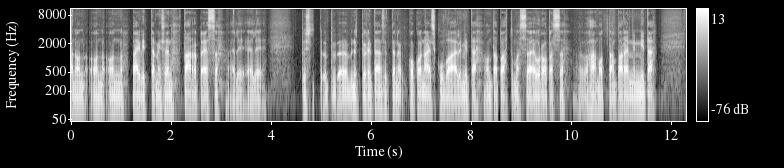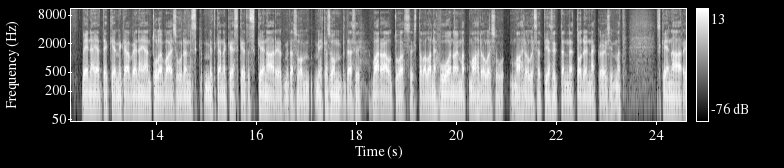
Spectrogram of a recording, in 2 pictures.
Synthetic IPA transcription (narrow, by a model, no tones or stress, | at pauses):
nono̰no̰npæiʋit̪ːæmisent̪ɑrpeːsːɑḛlḭḛlḭ | pyst̪ | nyt̪pyrit̪æːnsit̪ːenkokonɑiskuʋɑ̰ːḛlimit̪æont̪ɑpɑht̪umɑsːɑeuro̰ːpɑsːɑhɑhmot̪ːɑ̰ːmpɑremːimmit̪æ | ʋenæjæt̪ekeːmikæoʋʋenæjænt̪uleʋɑisuːdensmit̪kænekeskeiset̪skenɑːriot̪mit̪æsuomehkæsuomimpit̪æsiʋɑrɑut̪uɑssḭst̪ɑʋɑlːɑnehuonoimːɑt̪mɑhdolːisumɑhdolːiset̪jɑsit̪ːennet̪odenːækø̰isimːæt̪ | skenɑːrḭo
